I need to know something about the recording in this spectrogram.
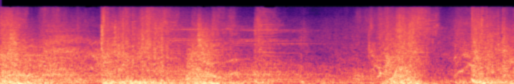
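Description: Magical spell effects whoosh and crackle in repeated bursts.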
